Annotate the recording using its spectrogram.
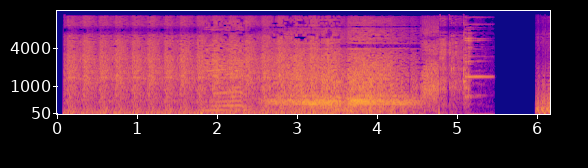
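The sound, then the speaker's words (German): A steam locomotive chuffs in a steady, rapid rhythm, loud, pushing out steam, while a short tone from its small whistle rises over the puffing midway through before the sound cuts off abruptly. “Also der Dampf, der da aus dieser Lok rausstößt und diese kleine Pfeife, die man da hört, das ist schon, boah, das sieht schon toll aus.”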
